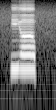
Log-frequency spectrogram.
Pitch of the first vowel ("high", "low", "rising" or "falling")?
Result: high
